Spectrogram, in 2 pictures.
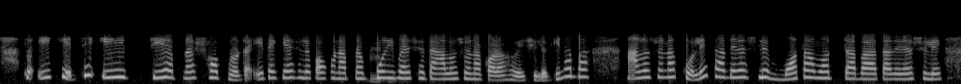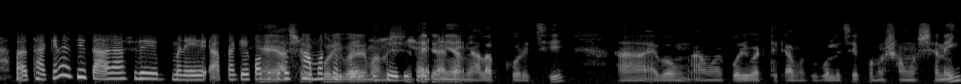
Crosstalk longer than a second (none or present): present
